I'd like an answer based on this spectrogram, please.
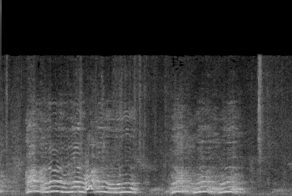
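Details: At a husky kennel visited for recall training, a dog gives two drawn-out, quavering yowls, each about a second long with a wobbling pitch and rich overtones, separated by a short pause and followed by quiet.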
